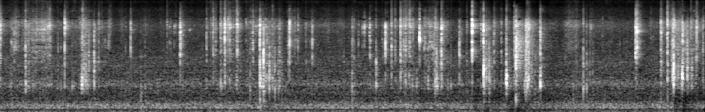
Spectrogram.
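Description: A solid yellow bar of soap, held in hands wearing pink finger cots, is scraped and cut with a metal blade while flakes fall onto a plastic tray. A steady, dry, crackling scrape runs throughout, punctuated by many short, sharp, bright crunches and ticks that stop dead with no ring.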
